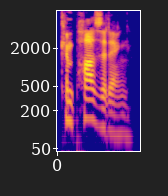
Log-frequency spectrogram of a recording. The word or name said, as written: compositing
